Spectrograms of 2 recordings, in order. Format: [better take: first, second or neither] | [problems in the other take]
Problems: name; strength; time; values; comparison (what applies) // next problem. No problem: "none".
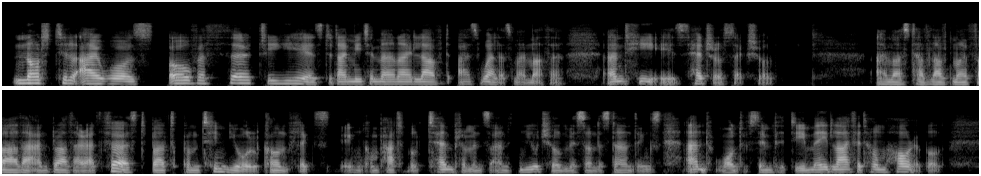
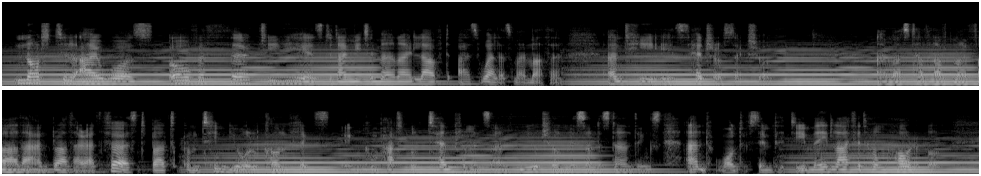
first | background sound (Bowed string instrument); 3 dB above the speech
